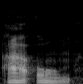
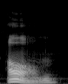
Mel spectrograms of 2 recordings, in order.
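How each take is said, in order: First: The vowel is A gliding into U. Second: The vowel is a single O sound. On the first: The speaker calls it wrong. "not Aum" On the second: The speaker calls it right. "Om is Om"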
